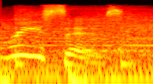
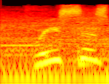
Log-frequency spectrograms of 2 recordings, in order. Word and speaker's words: Reese's: now yeah except for you're saying it wrong in Tennessee I mean growing up it was Reese's not Reese's that's right I had to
